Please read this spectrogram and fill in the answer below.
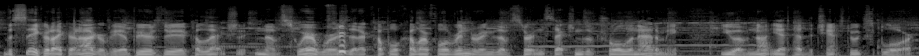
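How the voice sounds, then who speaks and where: A man's voice: low voice, a little fast, over music. A man co-hosting a let's play, reading game text aloud and chatting casually with dry, joking asides. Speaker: let's play co-host and reader.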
